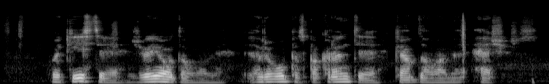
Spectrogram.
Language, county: Lithuanian, Panevėžys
